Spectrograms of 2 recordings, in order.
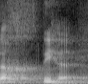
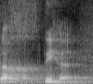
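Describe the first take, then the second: First: The h is rough and rasping like kh. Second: The h is rough and rasping like kh.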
